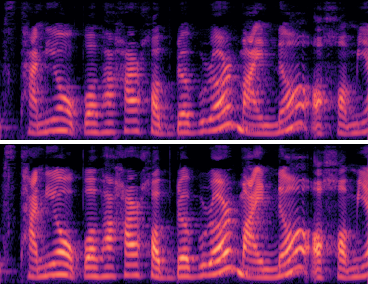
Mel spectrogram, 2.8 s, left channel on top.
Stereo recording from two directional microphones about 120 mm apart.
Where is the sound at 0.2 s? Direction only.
15° right (ahead or behind).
